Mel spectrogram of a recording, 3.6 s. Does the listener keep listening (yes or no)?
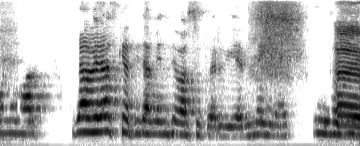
no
